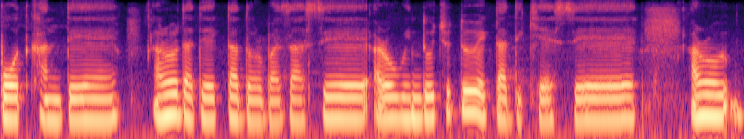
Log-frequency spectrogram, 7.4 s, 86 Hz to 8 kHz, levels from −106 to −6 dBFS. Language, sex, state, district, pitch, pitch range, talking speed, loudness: Nagamese, female, Nagaland, Kohima, 160 Hz, 155-170 Hz, 115 wpm, -18 LUFS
